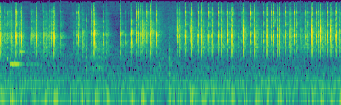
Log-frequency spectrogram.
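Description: Continuous fast typing on a computer keyboard, a dense clatter of close, crisp keystrokes with only brief pauses, no voices over it.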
